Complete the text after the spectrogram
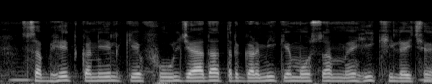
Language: Maithili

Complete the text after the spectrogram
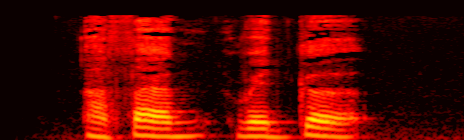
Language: Thai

